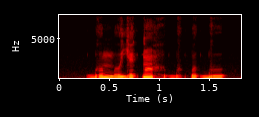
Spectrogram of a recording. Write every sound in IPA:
ɡ͡b o˧ m o˨ j ɛ˨˦ k͡p ɔ̃˦˨ h u˧ ɡ͡b o˧ k͡p o˧ ɡ͡b u˦

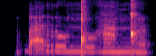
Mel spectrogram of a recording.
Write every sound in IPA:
ɓ a̰ r o ŋ͡ǃ o ɦ ã ŋ͡ǃ ə̃

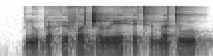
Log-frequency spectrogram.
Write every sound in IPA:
n u b œ h ʏ f ʌ d͡ʒ ʌ ɹ e h e tʰ ʏ m ɜ t u

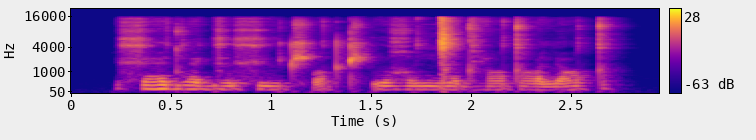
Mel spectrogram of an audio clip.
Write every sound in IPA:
x ɛ d w ɛ ɡʲ ɤ xʲ ɯ t͡ʃʼ e tˤ t͡ʃʼ ɯ ʁ ɯ ŋ͡ǀ ɛ d ɦ e tˤ ɛ w lʲ ɔ tˤ

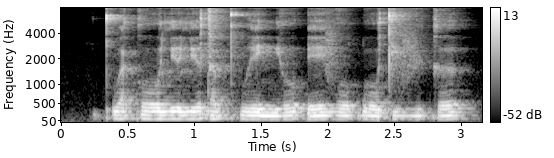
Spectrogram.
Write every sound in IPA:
kʷʼ a k o lʲ ə lʲ ə d a kʷʰ e nʲ o ʔ e v o ɓ o tʲ u v y k ə

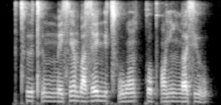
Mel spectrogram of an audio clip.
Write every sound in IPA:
tʰ ɨ tʼ ɨ mː e sʲ ɐ̃ b a z e nʲ ɨ t͡sʼ u w õ kː o pʼ ɔ̃ j ĩ ŋ ɐ sʲ u

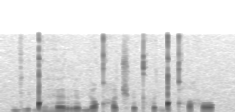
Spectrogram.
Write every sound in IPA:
ɡʱ i ɡ͡ǃ ɛ ɦ ɛ r ø b y qʰ i t͡ʃʰ ø kʰ ə ɡ͡ǃ ə qʰ a h ɔ

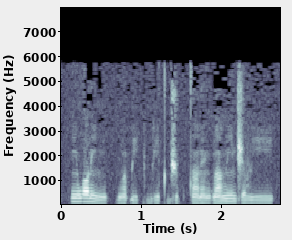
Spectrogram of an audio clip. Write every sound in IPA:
ĩ˦ w ɔ˦ ɾ ĩ˨ ŋ | ɡʷ ã˨ ɓ iː˨ k b iː˧ t d͡ʒ u˦ p t ã˧ ɾ ɛ̃˨ ɡ͡b ã˦ v ĩ˦ d͡ʒ ə˨ v iː˦

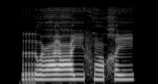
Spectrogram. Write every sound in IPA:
r o˦ ʕ ɛ˦ ʕ iː˦ f õ˦ χ i˦

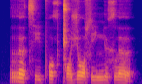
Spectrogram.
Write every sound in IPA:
r ə t͡sʰ i pʰ ɔ x ǁ ɔ ʒ ɔ ɬ i ɲ ø x l ə

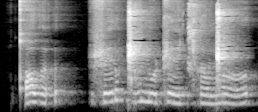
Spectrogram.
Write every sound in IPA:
qʼ ɔ˧˥˧ w ə˨˥ ʔ | ʂ eː˨˥ ɾ u˨˥ ɡ͡ǁ ə˧˥˧ o̯ n uː˧˩˧ ʈ͡ʂ eː˧˩˧ t͡ɕʰ ə˨˩ o̯ ŋ͡ǁ ɤː˧˩˧

